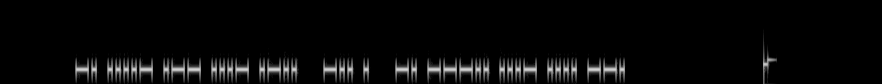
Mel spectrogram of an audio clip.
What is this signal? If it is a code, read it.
Morse code, heard as a keyed tone, about 32 wpm, 700 Hz. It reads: N4WVL DE N8VHG
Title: USA Callsign DE Callsign - 5 Characters - 30wpm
